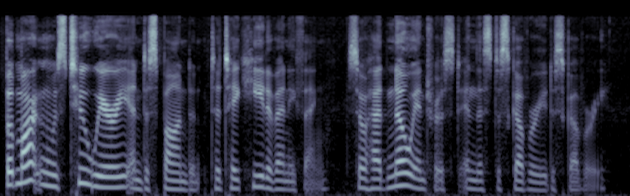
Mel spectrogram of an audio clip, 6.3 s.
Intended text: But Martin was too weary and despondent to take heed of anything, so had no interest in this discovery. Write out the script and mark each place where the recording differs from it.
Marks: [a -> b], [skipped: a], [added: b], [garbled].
But Martin was too weary and despondent to take heed of anything, so had no interest in this discovery. [added: discovery]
